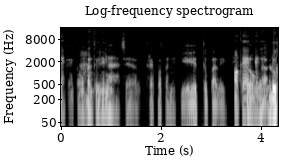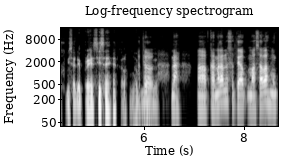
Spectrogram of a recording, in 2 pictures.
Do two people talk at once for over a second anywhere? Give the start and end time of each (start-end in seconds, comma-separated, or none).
none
